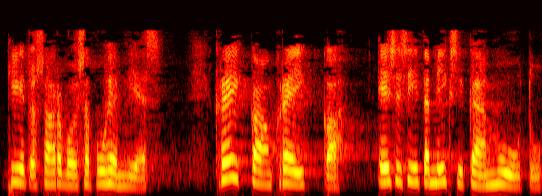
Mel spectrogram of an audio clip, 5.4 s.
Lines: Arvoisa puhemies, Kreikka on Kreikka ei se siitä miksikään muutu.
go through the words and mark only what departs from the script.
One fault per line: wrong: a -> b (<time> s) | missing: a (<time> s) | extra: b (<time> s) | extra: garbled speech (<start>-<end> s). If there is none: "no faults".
no faults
